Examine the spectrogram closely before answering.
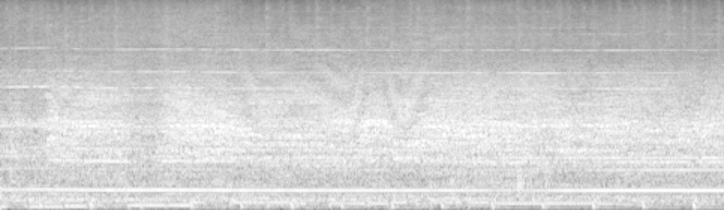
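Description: Vacuum cleaner running steadily through its hose and brush nozzle as it is drawn over window blinds, with a constant motor hum under the rushing air. The pitch of the airflow shifts back and forth as the nozzle moves across the slats.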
